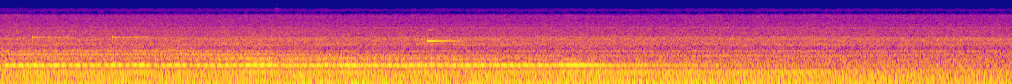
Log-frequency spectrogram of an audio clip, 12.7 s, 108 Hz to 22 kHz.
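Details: 2009 Acura TSX, 11-year-old original plugs just replaced with new spark plugs and coil packs pressed in; idle still stumbles as one cylinder drops out, misfire persists; injectors checked next.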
